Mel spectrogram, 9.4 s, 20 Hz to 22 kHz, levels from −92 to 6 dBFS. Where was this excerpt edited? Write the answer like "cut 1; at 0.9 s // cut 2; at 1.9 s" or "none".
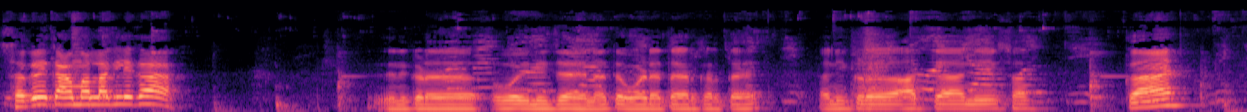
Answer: none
